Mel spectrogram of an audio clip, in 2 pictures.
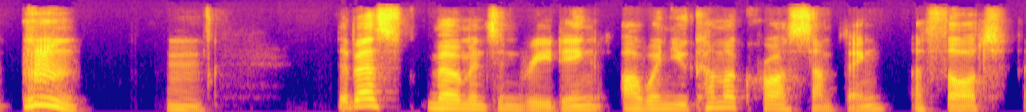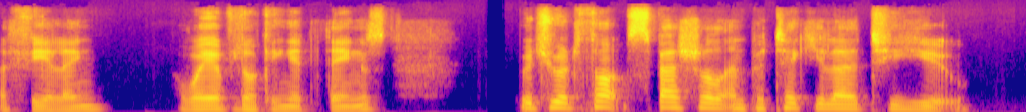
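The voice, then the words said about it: Put-on English accent. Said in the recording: “my English accent”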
